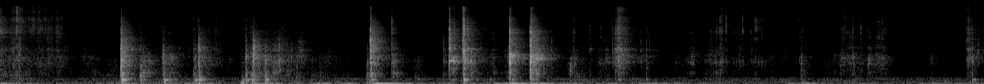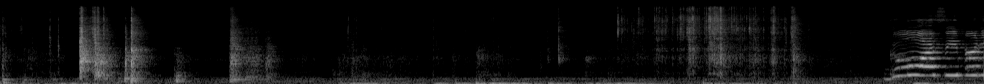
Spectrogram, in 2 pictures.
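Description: Upper Deck hockey card pack wrappers crinkling and tearing as packs are ripped open, in irregular bursts of a second or two with short lulls between.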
